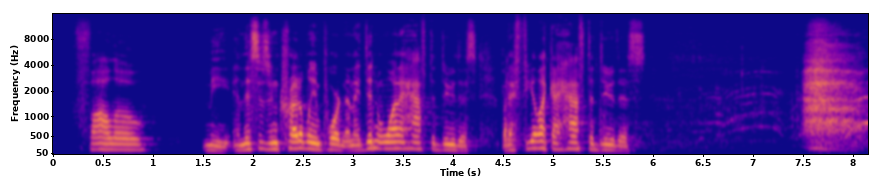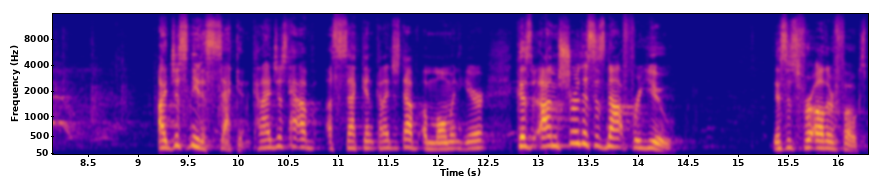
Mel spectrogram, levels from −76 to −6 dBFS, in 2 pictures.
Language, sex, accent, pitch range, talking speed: English, male, American, 170-245 Hz, 205 wpm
